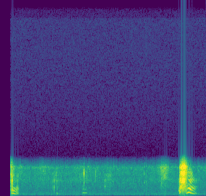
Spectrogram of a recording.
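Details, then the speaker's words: Baby sneezing: two sharp, sudden sneezes about three seconds apart, with quiet room sound between them. "got the sneezes. Do you feel better now?"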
